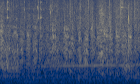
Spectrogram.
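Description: Several dogs pant steadily and close by, a continuous breathy rhythm during an outdoor cart-training session in a park, with no talk over it.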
